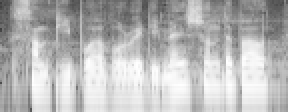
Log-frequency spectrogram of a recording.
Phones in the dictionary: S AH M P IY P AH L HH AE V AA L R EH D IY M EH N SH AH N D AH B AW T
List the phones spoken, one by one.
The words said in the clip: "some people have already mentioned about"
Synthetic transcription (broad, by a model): S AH M P IY P AH L HH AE V AA L R EH D IY M EH N SH AH N D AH B AW T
